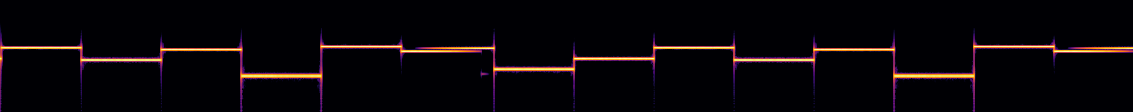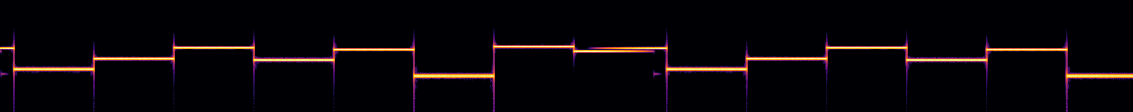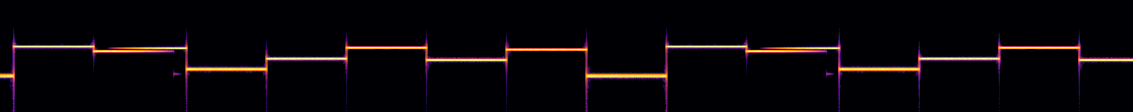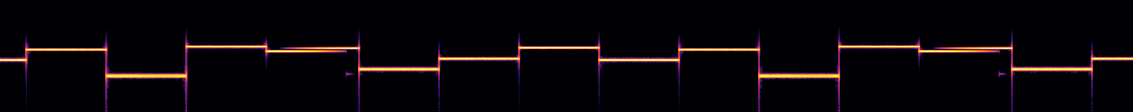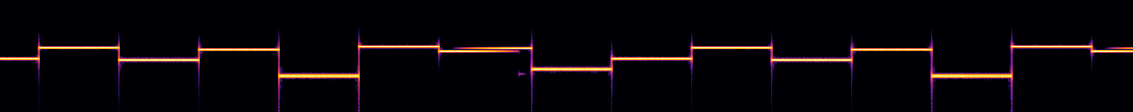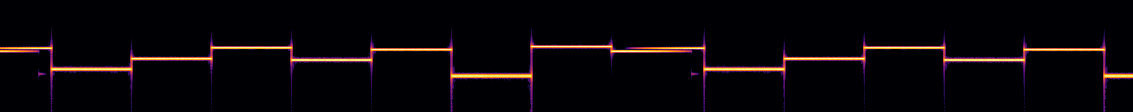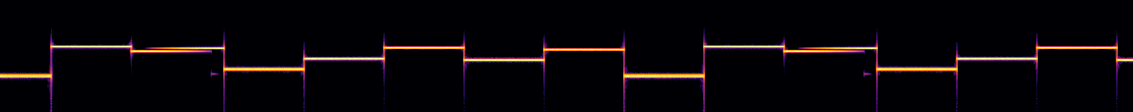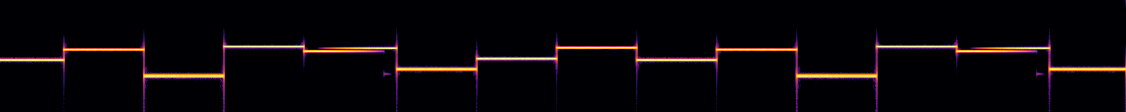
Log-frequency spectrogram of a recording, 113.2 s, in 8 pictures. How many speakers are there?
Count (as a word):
zero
